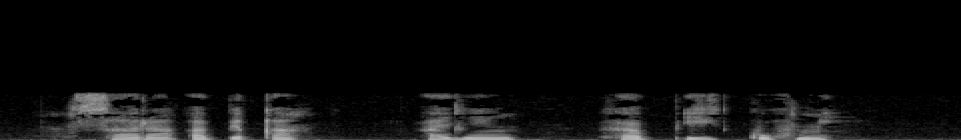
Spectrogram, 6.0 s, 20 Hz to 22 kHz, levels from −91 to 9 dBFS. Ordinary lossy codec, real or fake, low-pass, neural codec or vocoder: MP3, 96 kbps; real; 7.2 kHz; none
